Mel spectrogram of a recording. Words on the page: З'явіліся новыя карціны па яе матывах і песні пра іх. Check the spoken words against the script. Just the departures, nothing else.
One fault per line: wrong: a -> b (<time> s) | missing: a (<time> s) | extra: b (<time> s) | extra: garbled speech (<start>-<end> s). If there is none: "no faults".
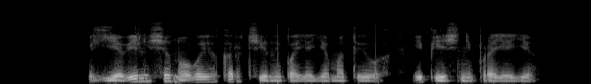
wrong: іх -> яе (5.1 s)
